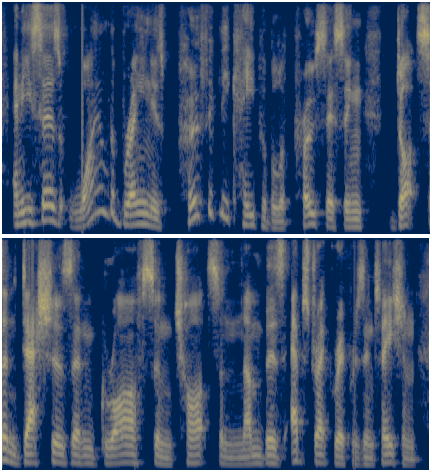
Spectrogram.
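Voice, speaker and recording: A man with a fairly low, husky voice talks through advice in an online seminar. His intonation swings widely as he explains each point in articulate, carefully phrased conversational sentences. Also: a little mellow. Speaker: author and speaker giving a writing seminar. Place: online video-call seminar.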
